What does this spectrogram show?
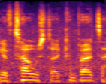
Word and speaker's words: Towcester: Like if you look at the spelling of toaster compared to how you say it, it's Yeah. ridiculous. How did you spell it? Towcester. It's like Towcester, and it's Wait, pronounced yeah, and it's Yeah. pronounced toaster. Toaster.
